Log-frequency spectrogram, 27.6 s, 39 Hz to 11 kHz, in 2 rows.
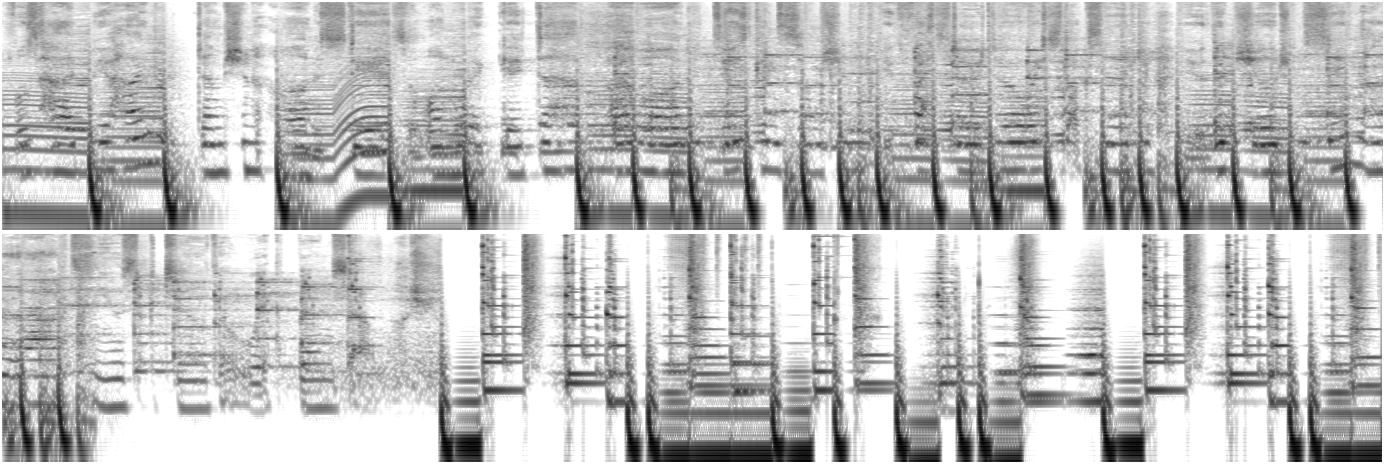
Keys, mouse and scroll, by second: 6.7 click, 13.8 alt+click, 16.0 Return, 26.9 Delete, 27.5 click.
